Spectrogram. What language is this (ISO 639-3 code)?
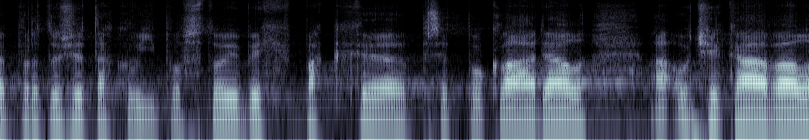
ces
